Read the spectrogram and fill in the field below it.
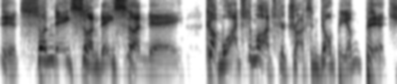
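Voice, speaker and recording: A man puts on a character voice, pitched high. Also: fairly slow pace. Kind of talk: advertising announcer.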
